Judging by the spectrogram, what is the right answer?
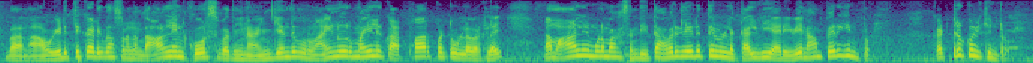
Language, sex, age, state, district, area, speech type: Tamil, male, 45-60, Tamil Nadu, Tiruvarur, urban, spontaneous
